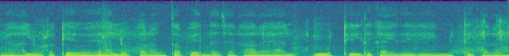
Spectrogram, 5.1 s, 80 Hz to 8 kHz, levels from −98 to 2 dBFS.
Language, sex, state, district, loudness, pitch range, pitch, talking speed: Hindi, female, Chhattisgarh, Sukma, -16 LUFS, 180-195 Hz, 185 Hz, 270 wpm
